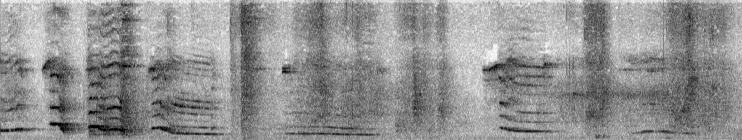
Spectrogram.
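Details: Brittany puppies, five weeks old, on their first time in a playpen: a run of high, whistled whines, each falling in pitch, some short and some drawn out, in a quiet indoor space.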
